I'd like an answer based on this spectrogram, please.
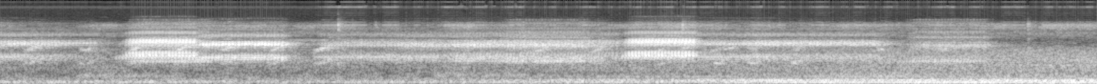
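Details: Night-time frog chorus with loud, buzzy, ringing trills of about half a second to a second, repeated by more than one caller, plus a faint low hum in the second half.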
